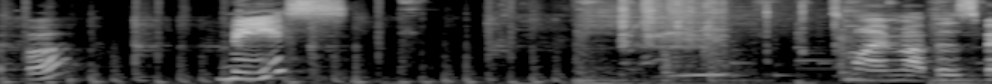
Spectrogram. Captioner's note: spice grinder whirring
